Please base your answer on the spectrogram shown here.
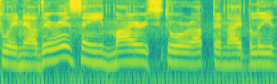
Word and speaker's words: Meijer: now this is the Meijer store I pronounced it my Jers for years when I used to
